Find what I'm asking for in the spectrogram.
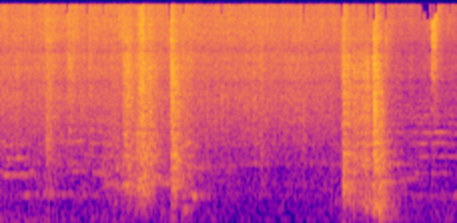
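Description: Chopped onions and green chilies fry in a pan for a country chicken pulao, stirred with several scraping strokes over a low, steady sizzle, close by and without speech.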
